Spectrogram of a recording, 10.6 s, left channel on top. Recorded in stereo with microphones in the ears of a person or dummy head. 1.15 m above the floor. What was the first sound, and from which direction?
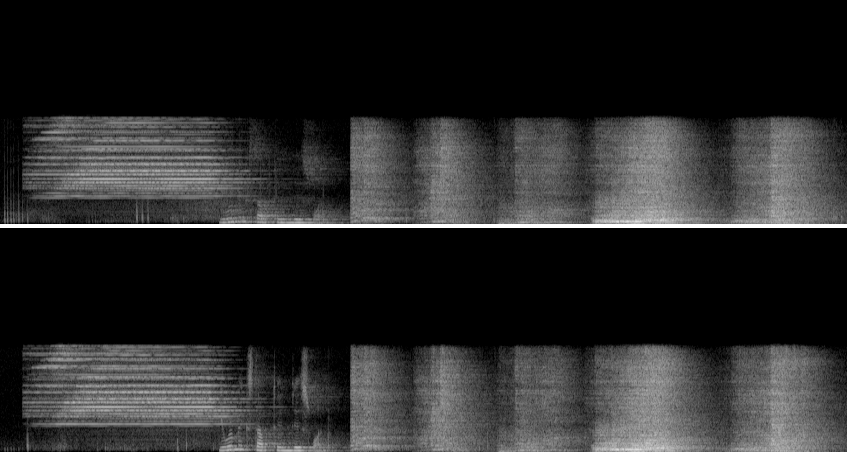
A chime, 5° right (ahead or behind).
